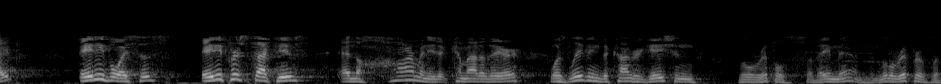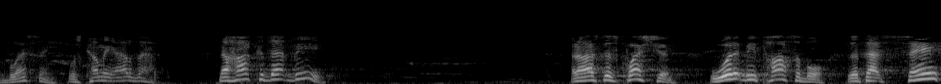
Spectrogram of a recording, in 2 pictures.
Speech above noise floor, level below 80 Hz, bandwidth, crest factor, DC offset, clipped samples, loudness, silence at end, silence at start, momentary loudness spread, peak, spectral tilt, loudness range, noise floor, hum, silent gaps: 34 dB; -62 dBFS; 4 kHz; 20 dB; under 0.1%; under 0.1%; -33 LUFS; 0 s; 0 s; 14 LU; -14 dBFS; -5.5 dB/octave; 9 LU; -67 dBFS; none; none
